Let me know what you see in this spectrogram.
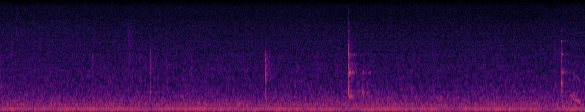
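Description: Battered quail eggs frying in hot oil in a wok: a steady sizzle over a steady low hum, with a few light clicks of a slotted spoon against the pan, the clearest about seven seconds in.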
